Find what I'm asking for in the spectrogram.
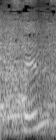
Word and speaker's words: Sims: Sims. S-I-M-S.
